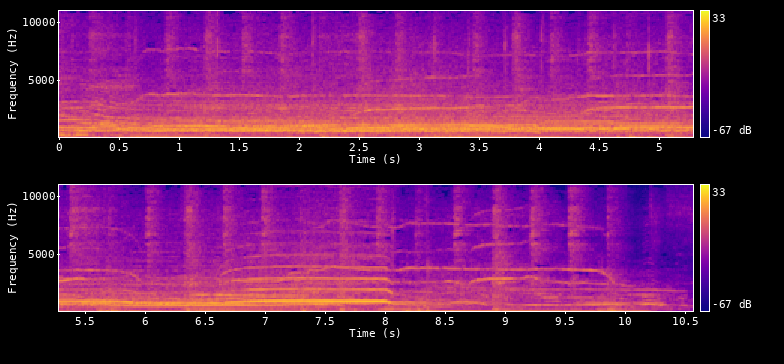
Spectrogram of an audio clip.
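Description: Live rap concert: a loud bass-heavy beat through the PA with the crowd shouting and whooping over it. The bass cuts out for a moment about eight seconds in.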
